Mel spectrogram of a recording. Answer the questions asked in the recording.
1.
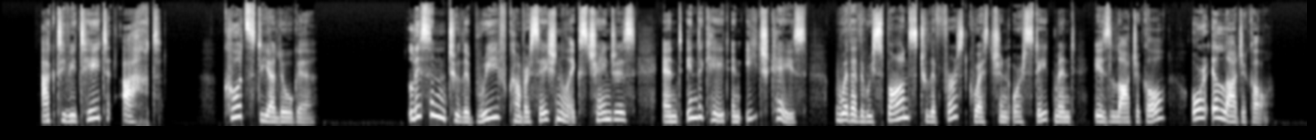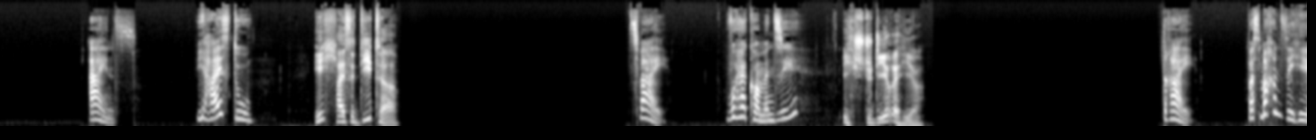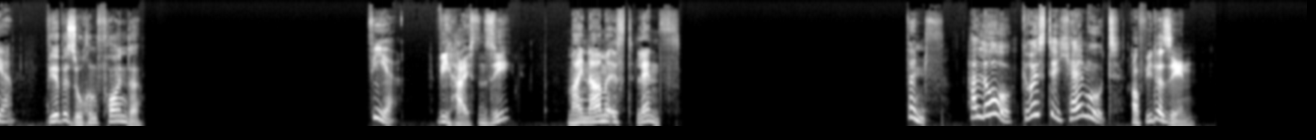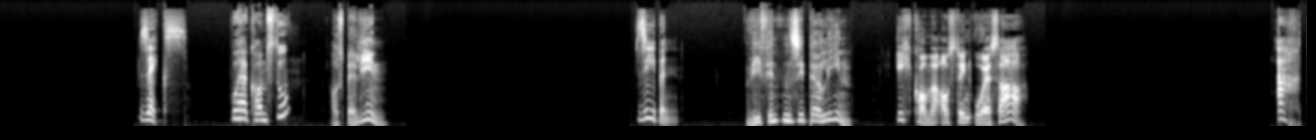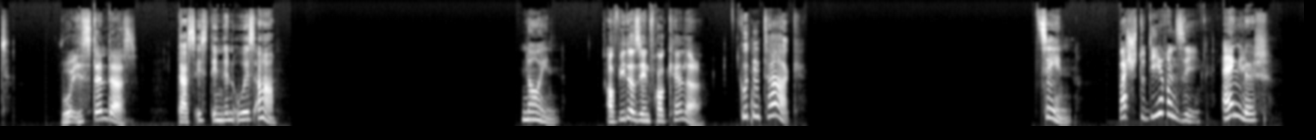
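logical
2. illogical
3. logical
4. logical
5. illogical
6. logical
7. illogical
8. logical
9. illogical
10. logical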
